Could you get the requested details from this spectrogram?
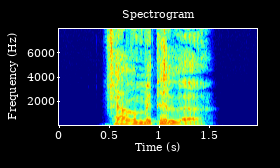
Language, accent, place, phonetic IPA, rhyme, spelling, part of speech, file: German, Germany, Berlin, [fɛɐ̯ˈmɪtələ], -ɪtələ, vermittele, verb, De-vermittele.ogg
- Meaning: inflection of vermitteln: 1. first-person singular present 2. first/third-person singular subjunctive I 3. singular imperative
